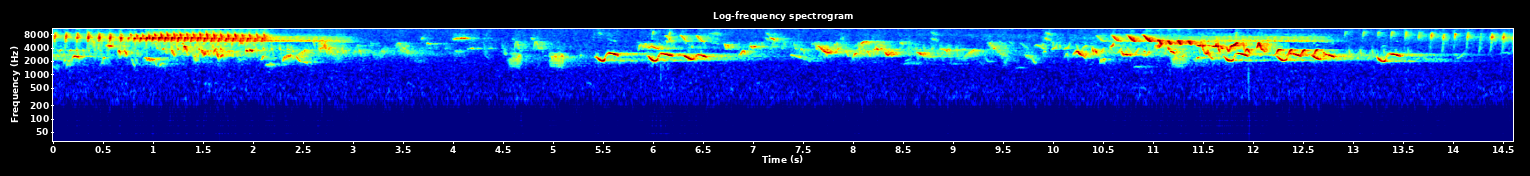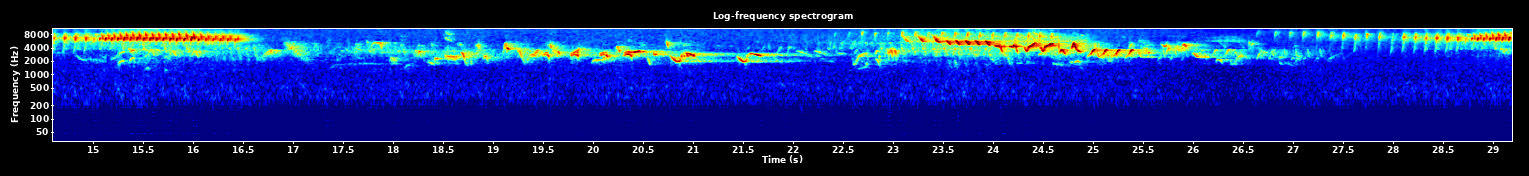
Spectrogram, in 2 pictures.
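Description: Birds singing, their songs coming in bursts every four to five seconds, each mixing lower stepped whistled notes with a high rapid trill.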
